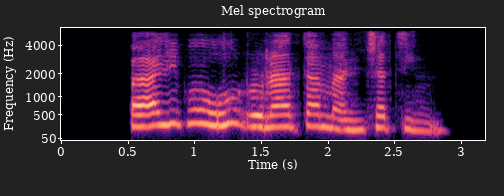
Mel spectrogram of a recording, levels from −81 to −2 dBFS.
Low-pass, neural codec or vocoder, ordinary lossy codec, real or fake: 5.4 kHz; codec, 24 kHz, 1 kbps, SNAC; AAC, 32 kbps; fake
